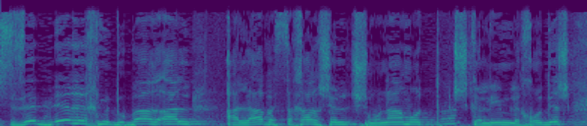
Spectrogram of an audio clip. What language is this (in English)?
Hebrew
